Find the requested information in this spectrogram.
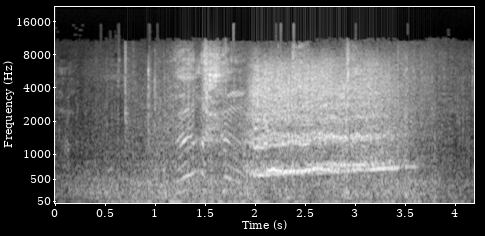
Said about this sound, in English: The second hits the van's back wheel, flipping it and sending it sliding on its side.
